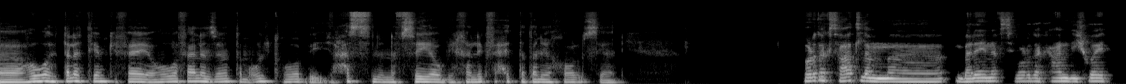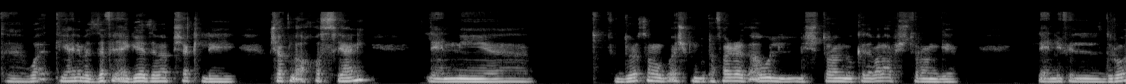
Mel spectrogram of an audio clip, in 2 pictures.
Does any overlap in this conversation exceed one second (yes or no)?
no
